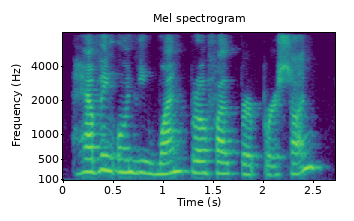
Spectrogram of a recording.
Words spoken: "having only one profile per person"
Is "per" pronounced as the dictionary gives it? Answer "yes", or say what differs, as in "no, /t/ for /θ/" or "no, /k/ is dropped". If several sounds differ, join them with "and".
yes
